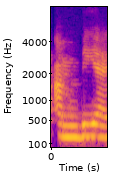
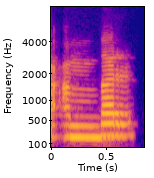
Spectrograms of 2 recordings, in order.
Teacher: नून लिखा जाएगा लेकिन साउंड आएगा मीम का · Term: इक़लाब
